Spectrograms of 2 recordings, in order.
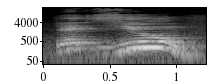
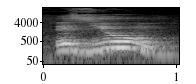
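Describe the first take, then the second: First: It is pronounced the way the verb is. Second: The same.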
